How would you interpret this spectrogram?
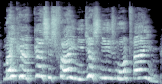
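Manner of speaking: hammed-up fan shouting in his team's defence; Ty from Arsenal Fan TV. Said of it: "it would be Ty ... arguing".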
